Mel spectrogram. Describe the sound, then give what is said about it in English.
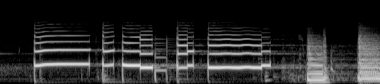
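Electric guitar played through an OCD overdrive pedal modeler: a few bright, ringing single notes with brief gaps between them, then two thicker, gritty strummed chords at the end. “There's like a OCD pedal for pedal fans, which sounds largely the same, but there's enough difference in it.”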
